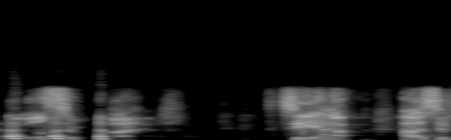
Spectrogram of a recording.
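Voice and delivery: high laughing cheer. Real, not acted. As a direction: laugh it out triumphantly. Laughing triumph.

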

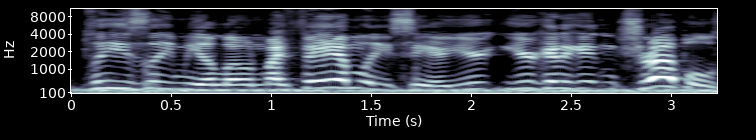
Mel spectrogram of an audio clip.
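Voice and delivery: put-on high, loud frightened girl; scared shout. A narrator's reading. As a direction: shout it out in panic. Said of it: "shouts Devra".

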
